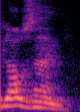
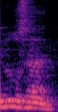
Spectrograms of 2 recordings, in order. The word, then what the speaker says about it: Lausanne: deixar de citar o pacto de lausanne ou parte de luz anos depende da pronúncia se você quer uma promoção um pouco mais francesa da palavra é uma cidade suíça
